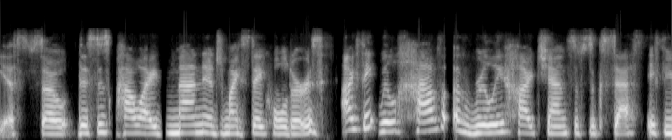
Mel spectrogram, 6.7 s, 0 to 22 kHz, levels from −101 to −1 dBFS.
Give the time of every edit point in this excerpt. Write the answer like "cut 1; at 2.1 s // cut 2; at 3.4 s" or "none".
cut 1; at 1.2 s // cut 2; at 3.8 s

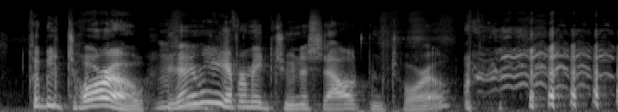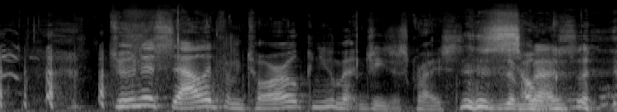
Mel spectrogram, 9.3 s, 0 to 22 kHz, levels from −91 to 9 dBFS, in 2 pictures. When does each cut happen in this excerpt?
none

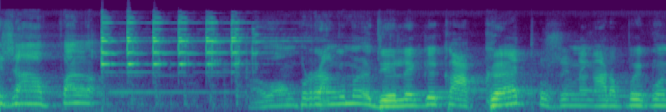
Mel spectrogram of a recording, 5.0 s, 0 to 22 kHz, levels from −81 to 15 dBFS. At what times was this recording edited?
none

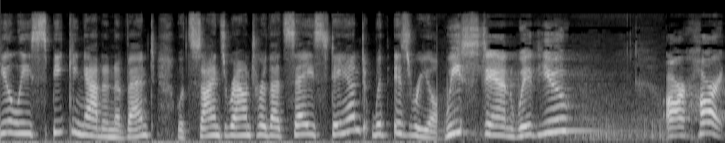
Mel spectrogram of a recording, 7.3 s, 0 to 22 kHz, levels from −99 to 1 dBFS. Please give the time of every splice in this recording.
cut 1; at 4.4 s

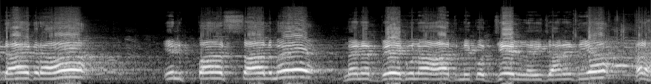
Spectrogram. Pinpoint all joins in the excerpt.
none

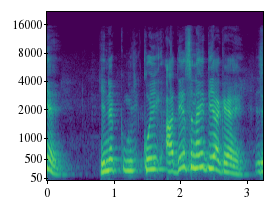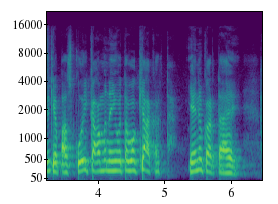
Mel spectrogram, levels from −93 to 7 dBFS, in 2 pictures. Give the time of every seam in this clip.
cut 1; at 3.3 s

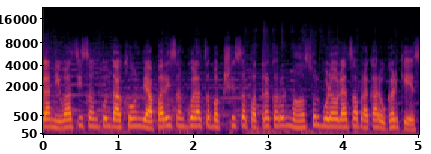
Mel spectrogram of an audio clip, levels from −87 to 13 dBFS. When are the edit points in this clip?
none

